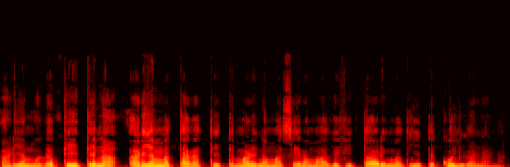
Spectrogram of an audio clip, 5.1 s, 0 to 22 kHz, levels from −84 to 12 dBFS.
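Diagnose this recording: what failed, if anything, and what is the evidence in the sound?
The codec stage is the culprit here, likely HE-AAC compression, and it's plainly audible the whole way through. The s sounds come out gritty and metallic because the treble is rebuilt from copied lower bands, nothing sits above 14.9 kHz, and the damage fits a bitrate around 20 kbps.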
